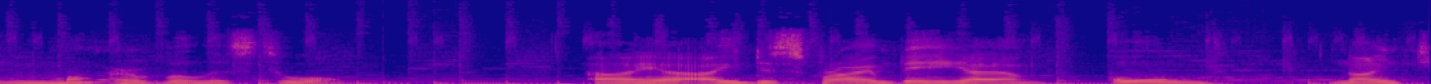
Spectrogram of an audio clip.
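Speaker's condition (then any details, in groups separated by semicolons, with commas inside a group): Cerebral palsy; stiff muscles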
